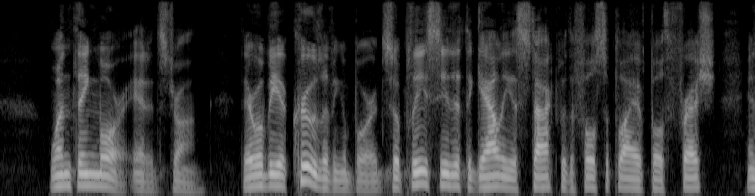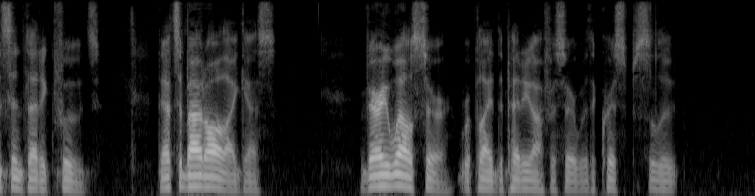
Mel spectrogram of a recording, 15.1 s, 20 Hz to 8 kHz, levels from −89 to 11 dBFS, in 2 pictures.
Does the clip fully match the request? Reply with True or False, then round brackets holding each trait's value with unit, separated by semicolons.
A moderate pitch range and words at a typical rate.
True (4.7 semitones; 185 wpm)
